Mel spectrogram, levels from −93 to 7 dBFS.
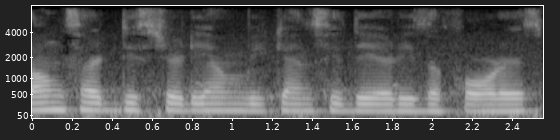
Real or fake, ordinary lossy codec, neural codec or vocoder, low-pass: real; MP3, 48 kbps; none; 7.2 kHz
